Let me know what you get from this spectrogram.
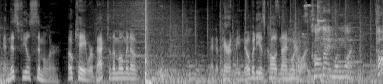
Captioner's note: smack!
